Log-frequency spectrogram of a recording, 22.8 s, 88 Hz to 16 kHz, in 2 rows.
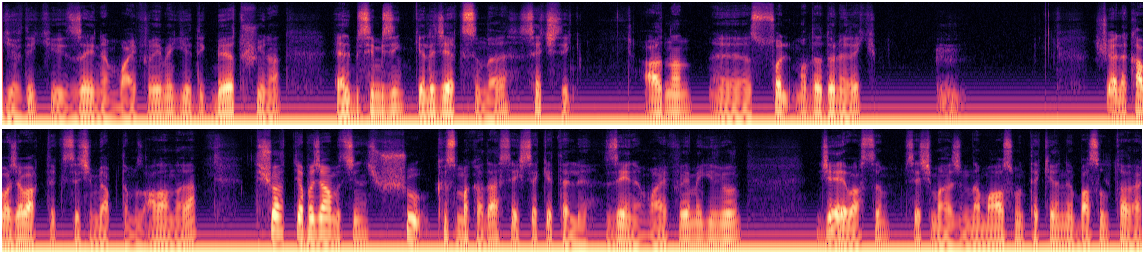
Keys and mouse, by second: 0.8 z, 1.7 b, 5.9 z, 9.1 middle click, 10.6-12.5 middle drag, 13.6 KP_1, 16.7 z, 19.6 c.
